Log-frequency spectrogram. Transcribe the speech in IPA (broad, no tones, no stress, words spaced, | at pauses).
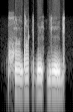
χũdˤik ɓĩkɡĩɡ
